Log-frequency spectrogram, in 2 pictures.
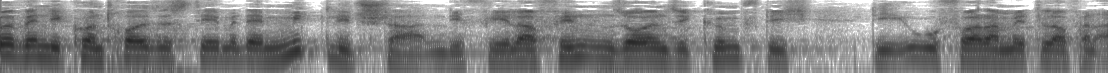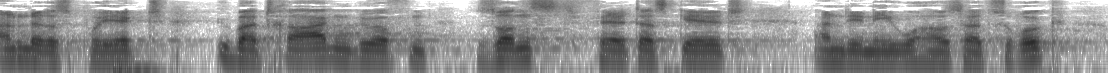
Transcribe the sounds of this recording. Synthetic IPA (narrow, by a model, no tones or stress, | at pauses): nɐvɛndiːkʰɔntʁ̥ɔlzʏstʰeːmədeːɐmɪt̚ɡ̥liːtʃta̰ːtn̩diːfeːlɐfɪndn̩zɔlənziːkʰʏnftɪç | d̥iːeuːfœɐɾɐmɪtl̩aʊfaɪnʔandəʁ̞əspʁ̥ojɛk̚tʔyːbɐtʁ̥aːɡŋ̩dʏɐfn̩ | zɔnstfɛlt̚d̥asɡ̥ɛltʔandeːneːuːɦaʊshalt̚t͡suʁ̞ʏk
